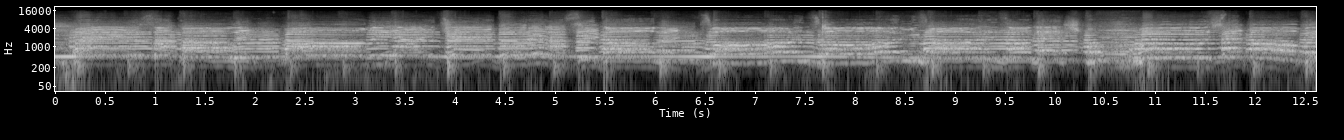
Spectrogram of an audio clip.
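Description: Massed folk choir of many voices, women and men, singing a folk song together in unison, over a steady regular beat.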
